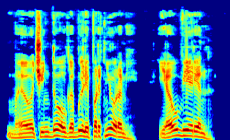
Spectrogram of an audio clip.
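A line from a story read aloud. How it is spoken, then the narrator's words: Rude curt retort. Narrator (Russian): грубо отрезал Крис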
